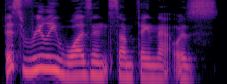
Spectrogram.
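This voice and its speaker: A woman's voice: fairly low pitch, animated, moderate pace. A woman hosting an interview podcast, reading a scripted intro and then chatting with a guest in an upbeat, enthusiastic way. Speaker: podcast host.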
